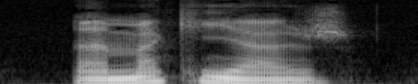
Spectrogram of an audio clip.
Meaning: makeup
- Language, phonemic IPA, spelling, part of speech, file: French, /ma.ki.jaʒ/, maquillage, noun, Fr-maquillage.ogg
